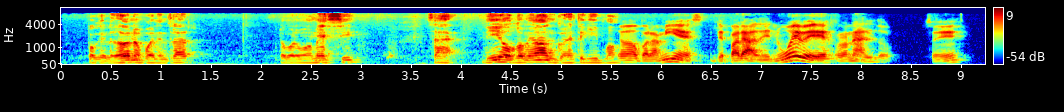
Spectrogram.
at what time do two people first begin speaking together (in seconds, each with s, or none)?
none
